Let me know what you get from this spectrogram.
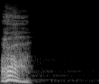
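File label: Turkish hurt light voice; bloom minigame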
